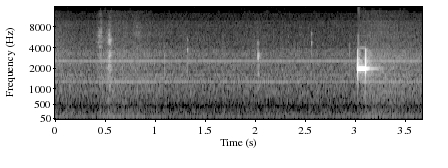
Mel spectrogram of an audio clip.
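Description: Telephone keypad touch tones: a faint first press, a tiny blip, then one clear loud dual-tone beep near the end, isolated against near silence.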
